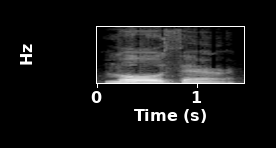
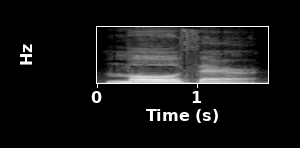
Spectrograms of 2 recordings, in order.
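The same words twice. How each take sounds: First: The first vowel is a long O sound. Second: The same.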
